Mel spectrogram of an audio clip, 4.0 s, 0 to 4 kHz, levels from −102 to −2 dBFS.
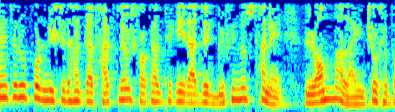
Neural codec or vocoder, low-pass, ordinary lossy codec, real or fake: none; 3.6 kHz; none; real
